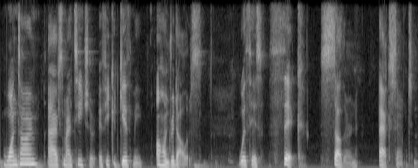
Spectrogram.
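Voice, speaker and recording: A woman's voice: mid-range voice, slow, a little mellow. A woman performing a storytelling monologue on stage with a dramatic delivery.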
